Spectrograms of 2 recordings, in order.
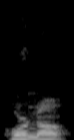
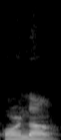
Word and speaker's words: Ornans: No S, Ornans. Ornans? Yeah, Ornans, right. You don't say the S. Okay, I'm not French. What scene greets Jan and Marcus as they approach the gates of Ornans?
